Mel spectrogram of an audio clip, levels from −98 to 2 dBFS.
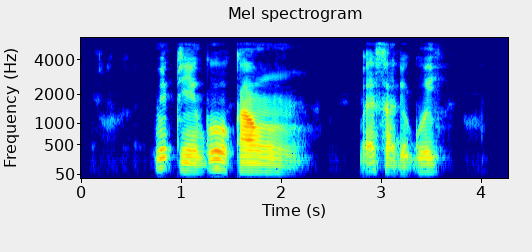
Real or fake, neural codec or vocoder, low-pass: fake; codec, 16 kHz, 4 kbps, FunCodec, trained on Chinese and English, 50 frames a second; 5.4 kHz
